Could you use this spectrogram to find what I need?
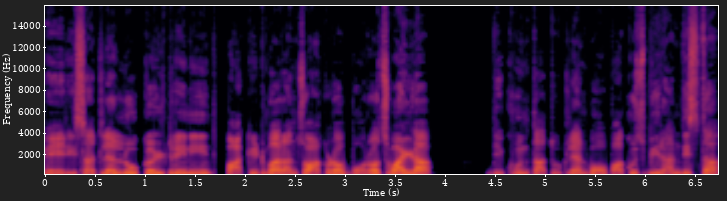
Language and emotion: Goan Konkani, fearful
